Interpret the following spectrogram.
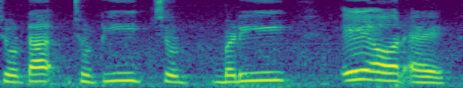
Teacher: अग्रस्वर जिन वर्णों का उच्चारण करते समय जीभ का अगला भाग ऊपर नीचे होता है उसे अग्रस्वर कहते हैं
